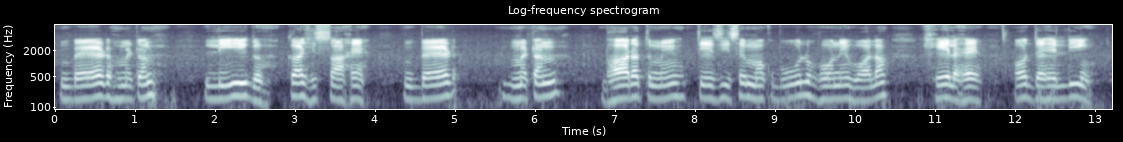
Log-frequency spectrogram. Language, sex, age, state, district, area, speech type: Urdu, male, 60+, Delhi, North East Delhi, urban, spontaneous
